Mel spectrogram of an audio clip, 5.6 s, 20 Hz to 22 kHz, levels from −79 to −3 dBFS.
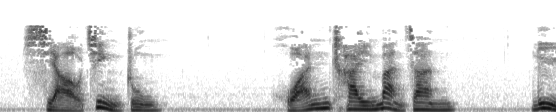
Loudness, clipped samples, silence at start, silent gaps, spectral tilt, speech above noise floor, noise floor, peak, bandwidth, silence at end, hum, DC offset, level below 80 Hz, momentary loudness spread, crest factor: -17 LUFS; under 0.1%; 0.25 s; none; -5.5 dB/octave; 37 dB; -52 dBFS; -2 dBFS; 8.8 kHz; 0 s; none; under 0.1%; -48 dBFS; 11 LU; 16 dB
